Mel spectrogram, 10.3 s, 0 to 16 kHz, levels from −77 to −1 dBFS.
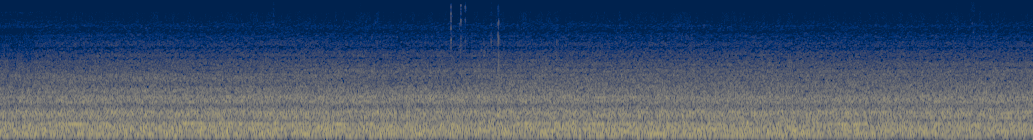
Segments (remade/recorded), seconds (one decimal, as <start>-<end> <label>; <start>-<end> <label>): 0.0-0.6 remade; 0.6-10.3 recorded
